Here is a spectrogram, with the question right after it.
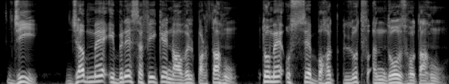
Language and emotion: Urdu, neutral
